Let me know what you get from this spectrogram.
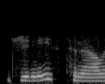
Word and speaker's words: Janice Tunnell: And Denise is Denise at Denise Tunnell, and Tunnell is T-U-N-N-E-L-L. And I am Janice Tunnell, and Janice is spelled J-A-N-I-C-E-T-U-N-N-E-L-L.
